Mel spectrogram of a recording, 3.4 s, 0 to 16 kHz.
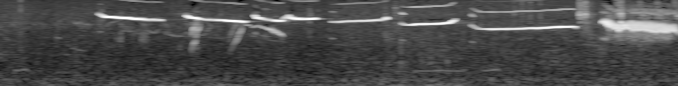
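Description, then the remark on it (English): An eastern paradise whydah, a small East African finch about 5 inches long, calls in a quick series of thin, high whistled chirps and sliding notes, clear, ending with a brighter buzzy note, with no talking. “A few times each year, the eastern paradise Whydah puts on its party clothes.”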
